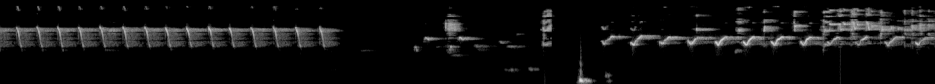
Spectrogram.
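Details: Energetic bar-winged prinia song meant to lure birds and train other songbirds: a fast, even string of bright chirps for three seconds, a pause with scattered notes and a thump, then a new run of lower, slurred chirps under high twittering.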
